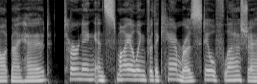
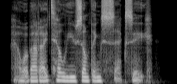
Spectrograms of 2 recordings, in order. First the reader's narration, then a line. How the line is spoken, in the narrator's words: he says in a low voice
